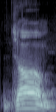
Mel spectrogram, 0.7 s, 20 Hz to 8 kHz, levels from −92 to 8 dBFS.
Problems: background sounds at intervals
